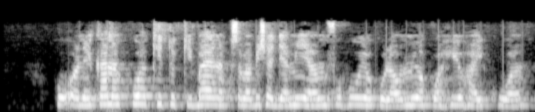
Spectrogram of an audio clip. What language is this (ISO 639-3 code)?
swa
